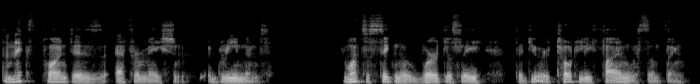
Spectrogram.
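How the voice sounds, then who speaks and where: A man giving instructional narration in a measured, explanatory way with a light touch of whimsy. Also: low voice, darkish tone, husky, no room sound. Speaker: presenter of a voice donation guide.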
